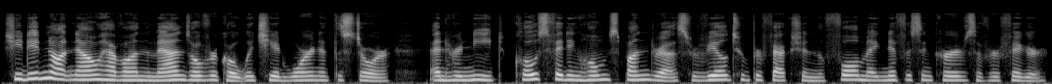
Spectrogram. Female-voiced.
Yes: female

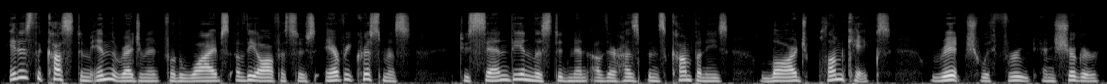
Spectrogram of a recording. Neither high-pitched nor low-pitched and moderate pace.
Yes: medium, 175 Hz; average, 175 wpm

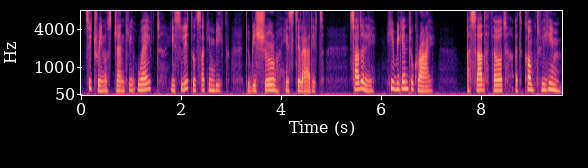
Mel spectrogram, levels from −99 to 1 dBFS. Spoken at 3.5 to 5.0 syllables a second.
Yes: 4.6 syllables/s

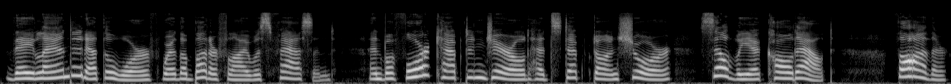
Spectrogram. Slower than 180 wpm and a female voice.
Yes: average, 140 wpm; female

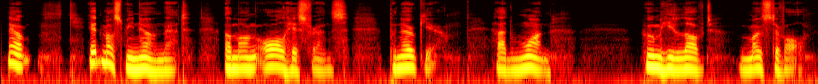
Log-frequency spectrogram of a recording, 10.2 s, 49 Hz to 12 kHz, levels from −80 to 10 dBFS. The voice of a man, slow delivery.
Yes: male; slow, 110 wpm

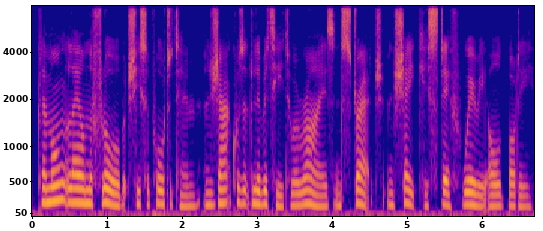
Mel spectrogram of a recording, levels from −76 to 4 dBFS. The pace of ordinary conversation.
No: fast, 225 wpm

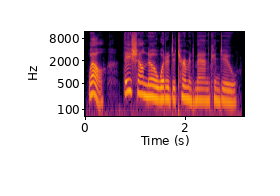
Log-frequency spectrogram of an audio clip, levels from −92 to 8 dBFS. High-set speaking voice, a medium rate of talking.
Yes: high, 200 Hz; average, 190 wpm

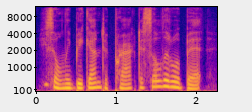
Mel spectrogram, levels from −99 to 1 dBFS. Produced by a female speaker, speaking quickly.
Yes: female; fast, 210 wpm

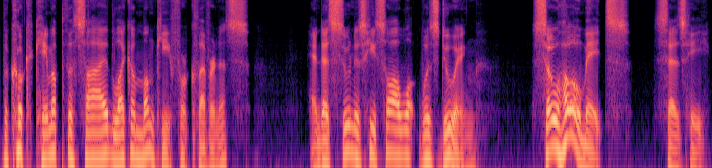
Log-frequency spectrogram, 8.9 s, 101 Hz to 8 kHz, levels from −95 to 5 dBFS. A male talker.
Yes: male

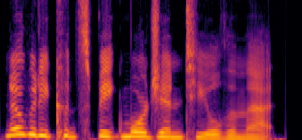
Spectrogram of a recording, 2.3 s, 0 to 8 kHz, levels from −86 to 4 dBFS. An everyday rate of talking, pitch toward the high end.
Yes: average, 185 wpm; high, 235 Hz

